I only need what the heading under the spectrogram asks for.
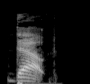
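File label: "doubt", American English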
